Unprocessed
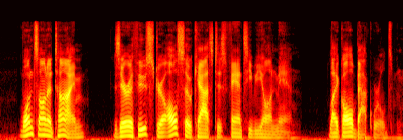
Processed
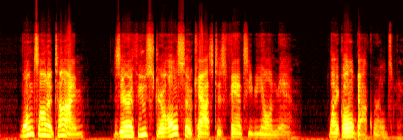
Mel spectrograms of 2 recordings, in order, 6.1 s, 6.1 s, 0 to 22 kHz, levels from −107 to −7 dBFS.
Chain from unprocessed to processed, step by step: comb 5.3 ms, depth 69%; Chebyshev shaper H 5 -28 dB, 7 -27 dB, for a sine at -10 dBFS; formant shift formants -6 st; trim +5.5 dB

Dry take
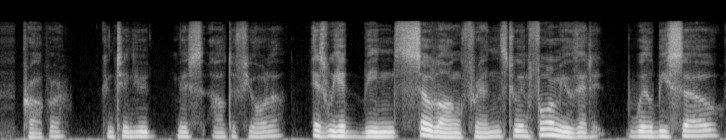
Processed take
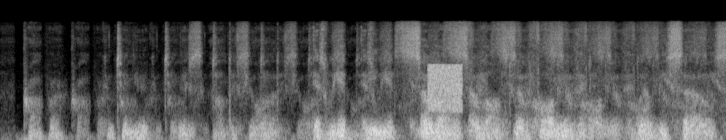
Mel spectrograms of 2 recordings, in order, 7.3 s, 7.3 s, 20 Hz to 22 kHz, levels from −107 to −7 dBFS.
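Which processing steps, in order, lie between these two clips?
thinning echo 478 ms, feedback 69%, high-pass 500 Hz, level -4 dB; whisper effect; painted sound noise, 4.27–4.62 s, 840–3300 Hz -20 dBFS; trim -4.5 dB

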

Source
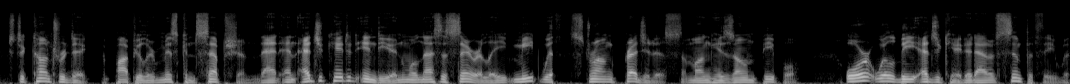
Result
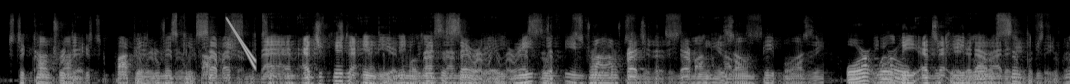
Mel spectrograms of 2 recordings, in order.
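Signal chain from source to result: chunks repeated in reverse 549 ms, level -5 dB; reverberation RT60 0.35 s, pre-delay 51 ms, DRR 15.5 dB; painted sound fall, 2.26–2.56 s, 890–9300 Hz -17 dBFS; ring modulator 180 Hz

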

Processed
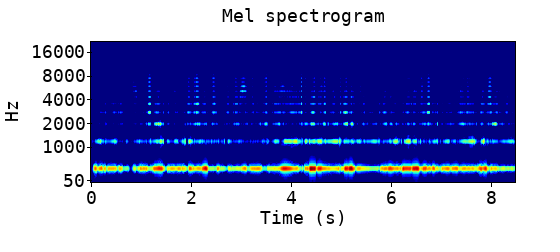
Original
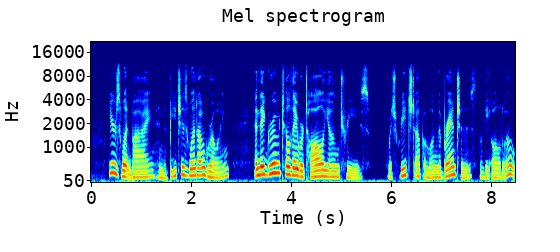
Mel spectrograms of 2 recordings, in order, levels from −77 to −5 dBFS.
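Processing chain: reverse the whole clip; comb 5.7 ms, depth 51%; vocoder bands 32, square 396 Hz; on a send: feedback delay 783 ms, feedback 42%, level -12 dB

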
